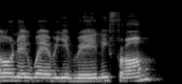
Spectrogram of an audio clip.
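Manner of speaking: usual speaking voice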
